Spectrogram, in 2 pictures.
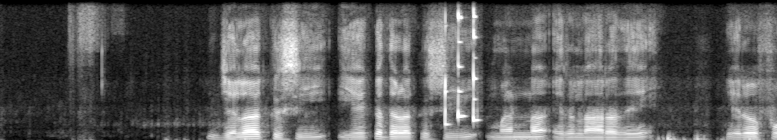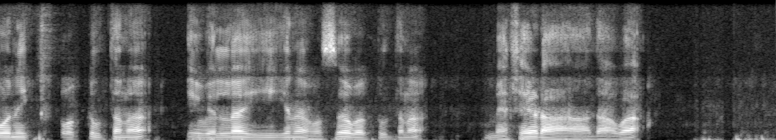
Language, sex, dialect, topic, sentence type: Kannada, male, Northeastern, agriculture, statement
